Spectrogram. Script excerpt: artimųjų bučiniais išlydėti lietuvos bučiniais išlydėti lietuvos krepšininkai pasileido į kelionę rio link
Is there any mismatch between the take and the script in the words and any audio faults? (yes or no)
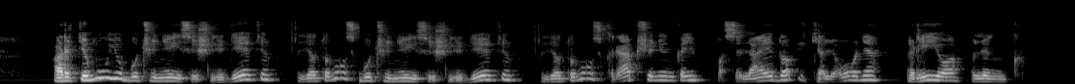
no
